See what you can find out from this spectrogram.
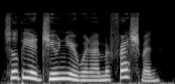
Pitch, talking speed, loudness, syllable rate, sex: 235 Hz, 275 wpm, -15 LUFS, 6.4 syllables/s, female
